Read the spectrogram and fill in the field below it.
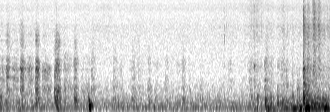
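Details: Border Collie indoors, eager to play ball, panting in fast, soft, breathy rhythm of about four breaths a second, with a few louder thumps and rustles near the end.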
